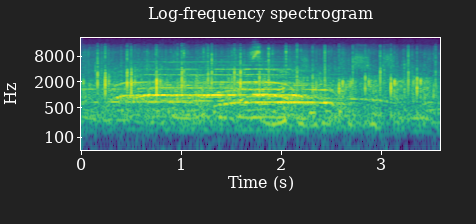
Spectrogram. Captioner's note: audience cheers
